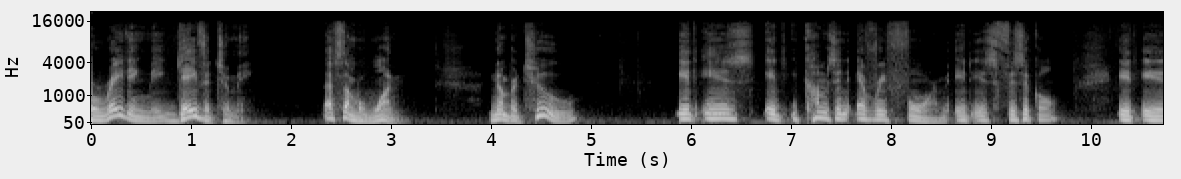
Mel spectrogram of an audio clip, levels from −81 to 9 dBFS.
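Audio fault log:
No technical faults can be heard in this speech recording. Nothing in it calls for a timed entry in the log.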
